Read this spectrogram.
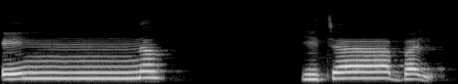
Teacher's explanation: زبر زیر پیش کو مختصراً پڑھا جاتا ہے، شارٹ پڑھا جاتا ہے۔ ان کتابل، کاف باریک ہوگا، زیر کو زیادہ نہیں کھینچنا، تا کے اوپر کھڑی زبر ہے۔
